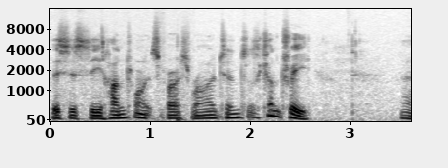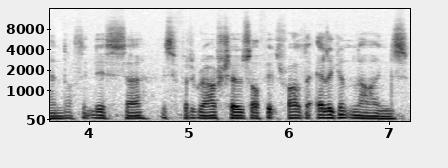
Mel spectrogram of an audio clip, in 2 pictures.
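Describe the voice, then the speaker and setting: An older man with a croaky, sore-throated voice, talking through a motorcycle video at a measured pace from his garage. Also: lowish voice, fairly even intonation, a little hiss or hum. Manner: measured, gentle, with frequent pauses and fillers. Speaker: motorcycle vlogger. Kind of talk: casual narrated walkaround. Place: indoor garage.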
